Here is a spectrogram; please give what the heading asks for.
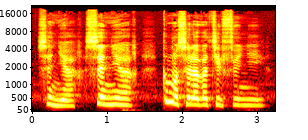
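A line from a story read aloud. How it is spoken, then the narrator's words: Moaning. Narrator (French): gémit Thibaut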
